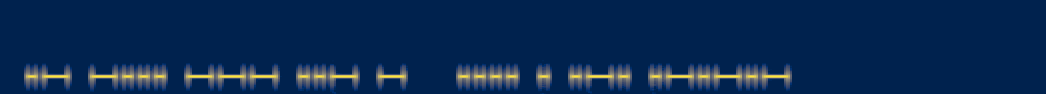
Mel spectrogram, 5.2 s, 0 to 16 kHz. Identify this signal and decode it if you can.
Morse code, heard as a keyed tone, about 32 wpm, 700 Hz. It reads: ABOUT HER.
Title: Sentences from Top 1000 Words - Review Part 4 - 30wpm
